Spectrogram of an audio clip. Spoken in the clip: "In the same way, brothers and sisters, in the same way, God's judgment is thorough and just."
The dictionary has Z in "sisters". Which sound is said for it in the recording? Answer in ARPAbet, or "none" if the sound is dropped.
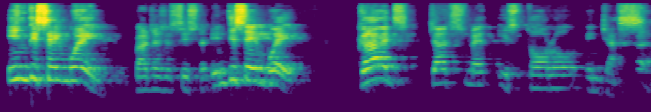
none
